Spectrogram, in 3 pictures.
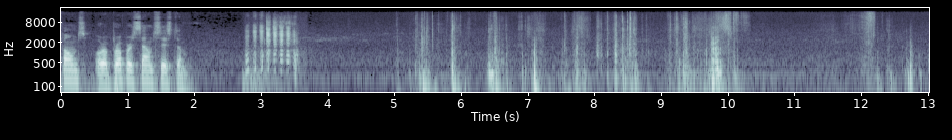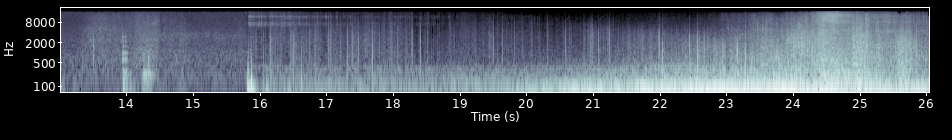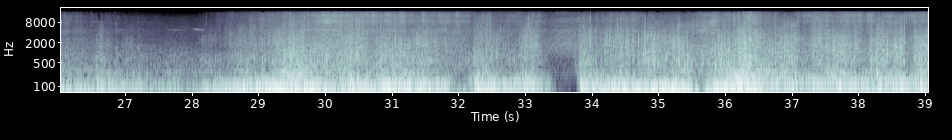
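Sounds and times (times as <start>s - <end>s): stylus dropping onto record: 15.8s - 18.5s
vinyl surface crackle and pops: 15.8s - 27.3s, 28.3s - 39.0s
deep rumble: 15.8s - 39.0s.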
